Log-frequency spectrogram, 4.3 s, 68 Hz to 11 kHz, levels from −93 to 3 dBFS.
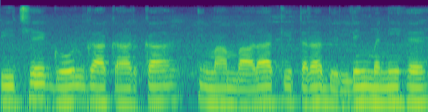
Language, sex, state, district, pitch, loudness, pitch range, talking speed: Hindi, male, Uttar Pradesh, Lucknow, 110 Hz, -16 LUFS, 105-110 Hz, 155 wpm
